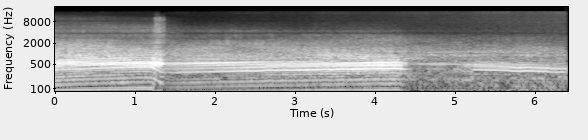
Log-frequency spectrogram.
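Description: Mercedes-Benz C63 AMG's 6.2-litre V8 accelerating hard away under launch control. The engine note climbs, then drops suddenly with a sharp crack about a second in as it upshifts, climbs again and drops at a second upshift about four seconds in, getting fainter as the car pulls away.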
